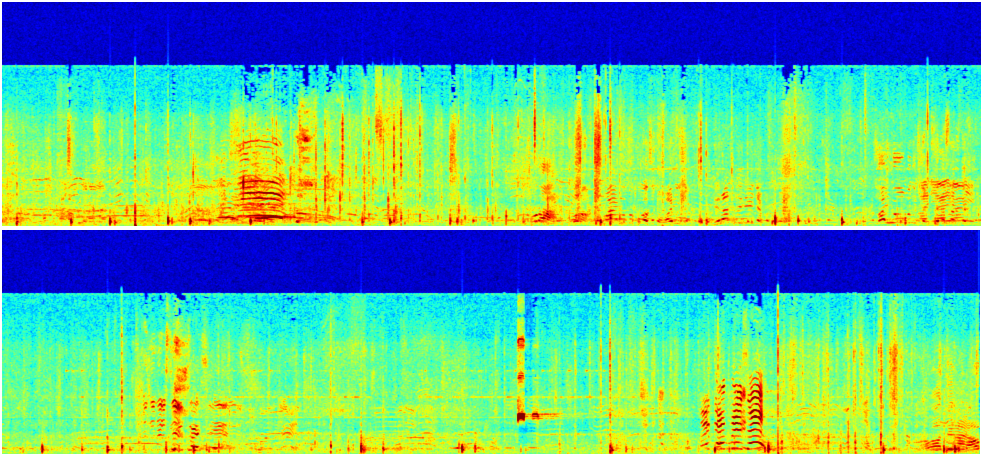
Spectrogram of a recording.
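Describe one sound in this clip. Young players shout and call out to each other across an open field.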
